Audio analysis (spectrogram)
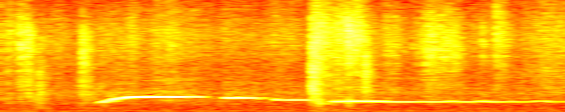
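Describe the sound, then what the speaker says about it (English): A single clear whistled tone rising to a held note, then dropping and sustaining a steady lower pitch for over a second, close and alone with a faint room hum beneath. "I can't whistle like that either."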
